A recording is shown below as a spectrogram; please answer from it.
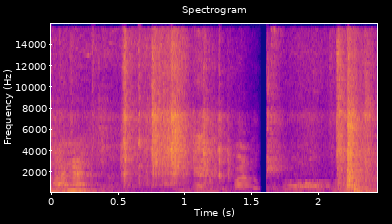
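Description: A metal-bladed hoe scraping and knocking through wet landslide mud and debris on a hard floor, in repeated strokes with metallic clinks.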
